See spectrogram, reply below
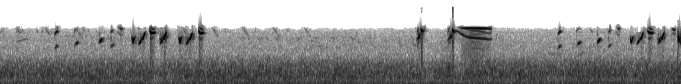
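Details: A wild European goldfinch twitters in short, bright bursts of high chirping notes, with a quieter gap in the middle and a brief sliding note, over low steady background noise.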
